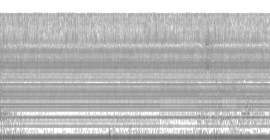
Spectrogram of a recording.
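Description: Low, steady electrical mains hum with a stack of overtones, unchanging throughout.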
